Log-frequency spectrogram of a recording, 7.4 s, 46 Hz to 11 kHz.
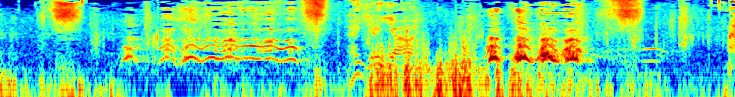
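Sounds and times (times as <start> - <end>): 
dog letting out short barks: 1.2 - 3.0, 4.8 - 6.0
speech: 3.0 - 5.5.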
